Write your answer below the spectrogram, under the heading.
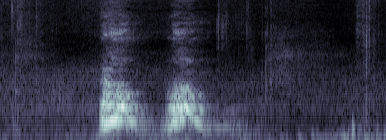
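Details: Kangal named Nazo barking at night at a strange stray female dog that came into the neighbourhood, two loud harmonic barks about a third of a second apart, then quiet.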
